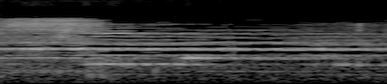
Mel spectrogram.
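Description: Ambulance sirens wail steadily at a moderate distance, a sustained tonal cry with slight pitch movement continuing throughout, no talk over it.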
